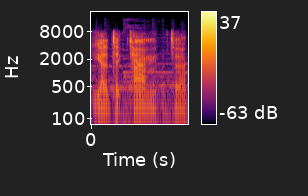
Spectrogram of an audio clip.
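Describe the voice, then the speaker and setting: A man's voice: extremely low pitch, monotone, measured pace, pushed and bright. A man giving casual live game commentary as a streamer, musing aloud and answering his chat. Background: game music.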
